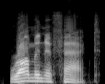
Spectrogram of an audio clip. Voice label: "Raman effect", American

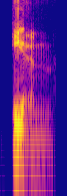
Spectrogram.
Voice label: "aeon", British

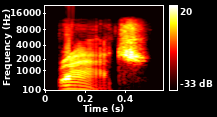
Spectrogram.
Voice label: "ratch", American

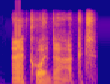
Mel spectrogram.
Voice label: "aqueduct", British

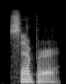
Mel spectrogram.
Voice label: "sempre", American

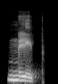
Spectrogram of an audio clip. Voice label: "nape", Indian

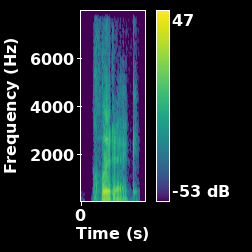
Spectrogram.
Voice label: "clitic", American

